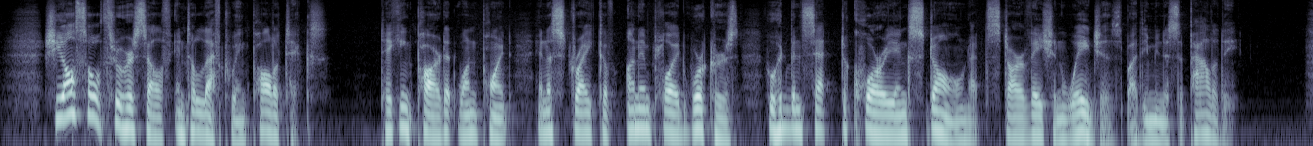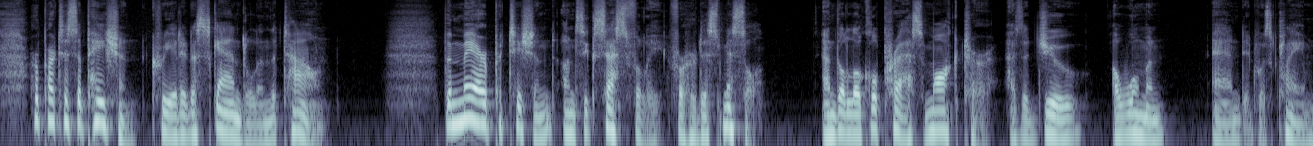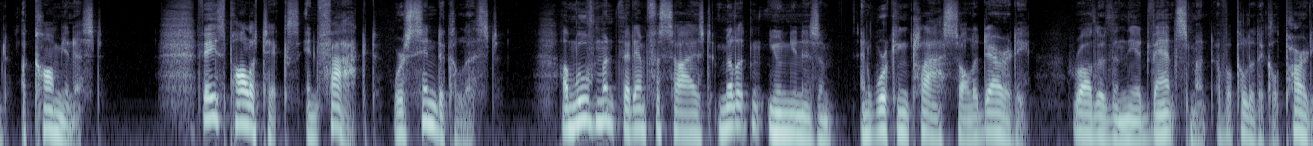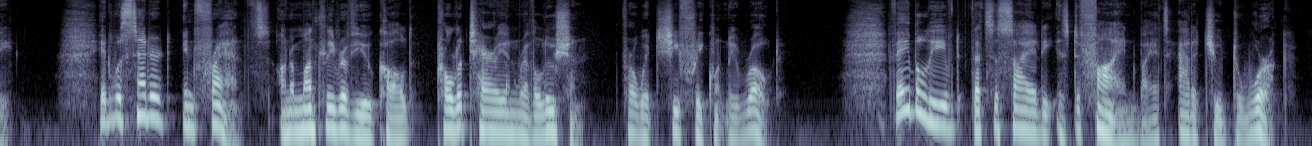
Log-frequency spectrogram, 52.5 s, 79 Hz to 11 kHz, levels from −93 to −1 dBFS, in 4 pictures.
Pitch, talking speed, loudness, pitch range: 115 Hz, 130 wpm, -26 LUFS, 100-135 Hz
